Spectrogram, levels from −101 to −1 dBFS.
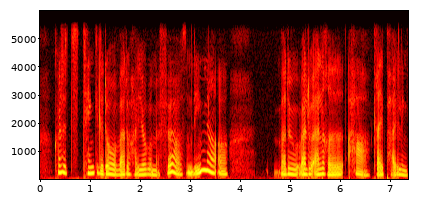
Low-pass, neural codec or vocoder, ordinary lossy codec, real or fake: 5.4 kHz; none; none; real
